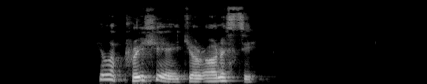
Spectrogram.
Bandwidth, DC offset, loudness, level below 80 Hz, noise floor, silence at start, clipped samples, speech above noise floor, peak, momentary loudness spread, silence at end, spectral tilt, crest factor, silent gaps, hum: 16 kHz; under 0.1%; -21 LUFS; -66 dBFS; under -90 dBFS; 1 s; under 0.1%; over 70 dB; -4 dBFS; 8 LU; 1.75 s; -5 dB/octave; 20 dB; none; none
